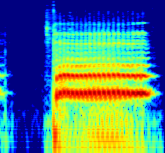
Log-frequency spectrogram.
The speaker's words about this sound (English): nobody picking up the phone? Huh? The phone's ringing. You gotta pick it.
